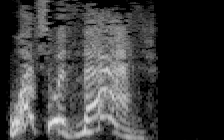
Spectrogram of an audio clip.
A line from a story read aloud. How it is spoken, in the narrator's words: Butters screamed, his voice high and frightened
